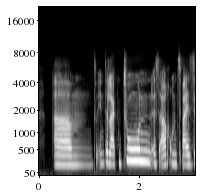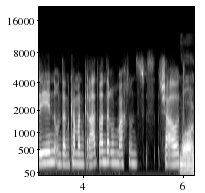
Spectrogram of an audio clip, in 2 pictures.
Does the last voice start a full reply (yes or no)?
no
